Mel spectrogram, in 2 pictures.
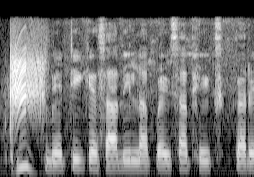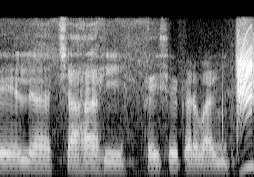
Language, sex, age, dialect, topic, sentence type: Magahi, male, 36-40, Central/Standard, banking, question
